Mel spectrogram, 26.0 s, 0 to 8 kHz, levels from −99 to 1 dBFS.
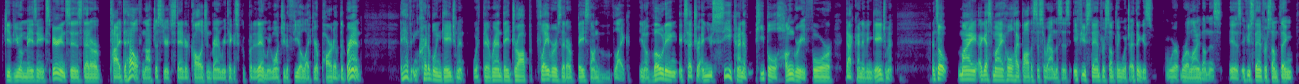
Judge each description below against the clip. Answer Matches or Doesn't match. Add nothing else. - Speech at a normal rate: Doesn't match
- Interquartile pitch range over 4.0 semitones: Doesn't match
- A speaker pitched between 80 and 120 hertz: Matches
